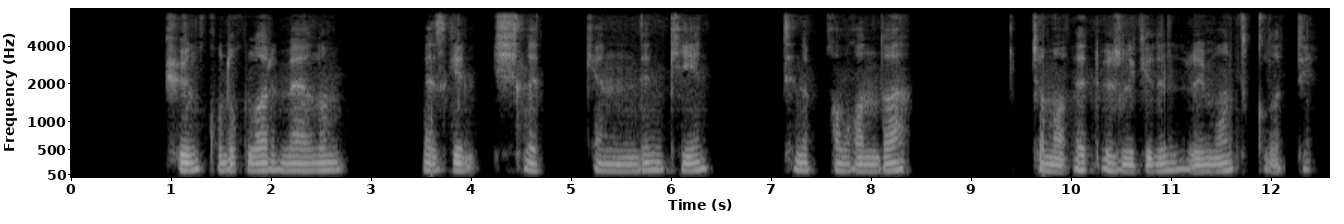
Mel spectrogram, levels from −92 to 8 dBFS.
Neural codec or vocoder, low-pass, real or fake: none; 7.2 kHz; real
